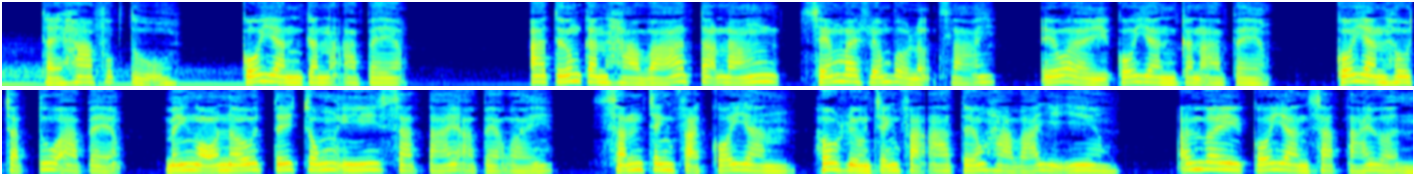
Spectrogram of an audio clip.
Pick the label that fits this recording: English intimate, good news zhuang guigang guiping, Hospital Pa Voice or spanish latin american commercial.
good news zhuang guigang guiping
